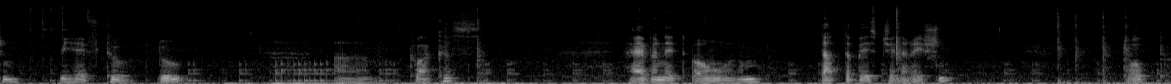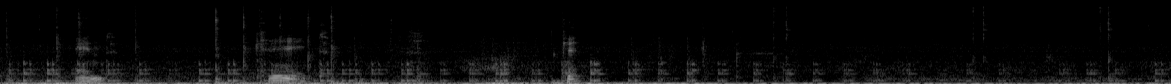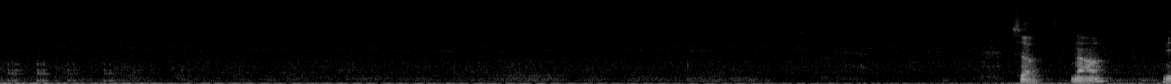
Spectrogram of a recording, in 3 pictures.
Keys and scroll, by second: 9.0 Return, 21.7 ctrl+r.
